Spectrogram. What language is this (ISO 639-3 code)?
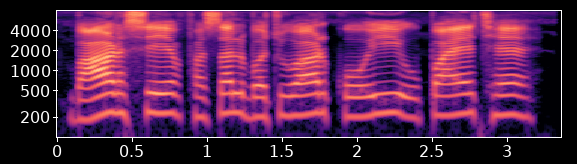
mag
